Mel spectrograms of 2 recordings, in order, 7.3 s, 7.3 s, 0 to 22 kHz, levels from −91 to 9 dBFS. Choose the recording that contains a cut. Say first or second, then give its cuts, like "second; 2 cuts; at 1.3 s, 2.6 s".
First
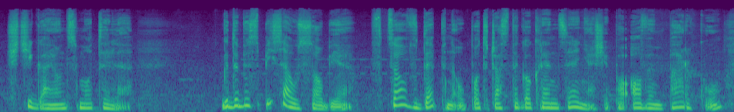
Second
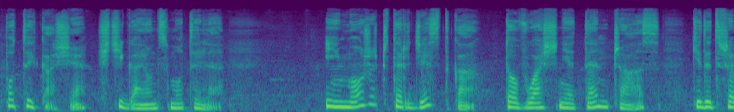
second; 1 cut; at 3.1 s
